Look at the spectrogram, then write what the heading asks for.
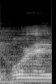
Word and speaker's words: Jorge: His name is technically Jorge, but we call him George because that's how it's spelled.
